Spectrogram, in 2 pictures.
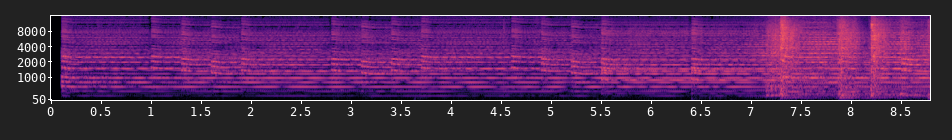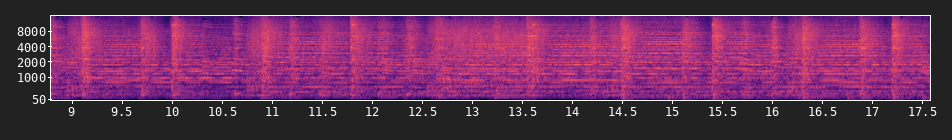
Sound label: Guitar Festival Drums and Bagpipes; Gitaarboek; Guitar Festival vol.1; Informatie Guitar Festival Vol. 1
